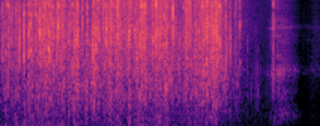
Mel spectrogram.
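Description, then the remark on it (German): A chip bag crinkles loudly and continuously for about a second and a half, a dense crackly rustle, then a short final crinkle before it goes quiet. “ah ja, bei, bei, bei mir war es eine Chips-Tüte.”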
